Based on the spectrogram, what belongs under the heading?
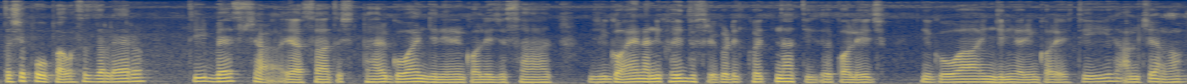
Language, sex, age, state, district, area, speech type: Goan Konkani, male, 18-30, Goa, Ponda, rural, spontaneous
